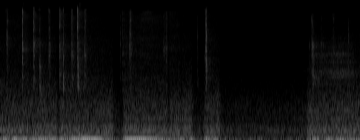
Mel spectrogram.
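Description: Keys tapped on a computer keyboard in quick bursts of clicks, then a brief pause before a few more strokes, close and fairly quiet with no voices.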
